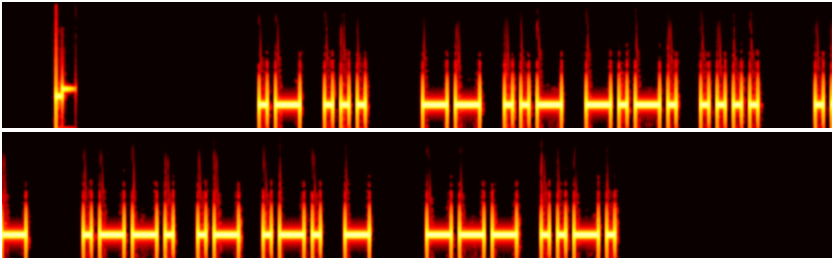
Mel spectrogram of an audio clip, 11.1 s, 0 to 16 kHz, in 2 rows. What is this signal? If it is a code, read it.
Morse code, heard as a keyed tone, about 22 wpm, 700 Hz. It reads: AS MUCH A PART OF
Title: Sets of 5 Words Encore2 22wpm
